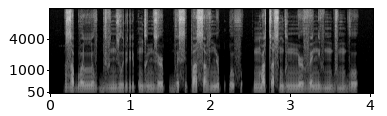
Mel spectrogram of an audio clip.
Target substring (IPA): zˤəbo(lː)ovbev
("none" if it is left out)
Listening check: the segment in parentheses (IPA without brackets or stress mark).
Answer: lː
